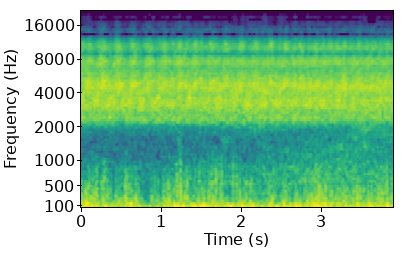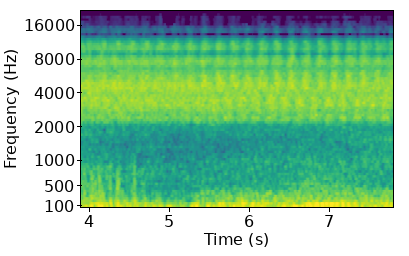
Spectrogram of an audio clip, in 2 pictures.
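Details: Along the Okawa River near Sakuranomiya Park in Osaka, Japan, cicadas drone on the first Thursday morning of August 2020, a continuous shrill sizzling wash without pauses, with soft low-pitched thuds of walking and distant traffic underneath.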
